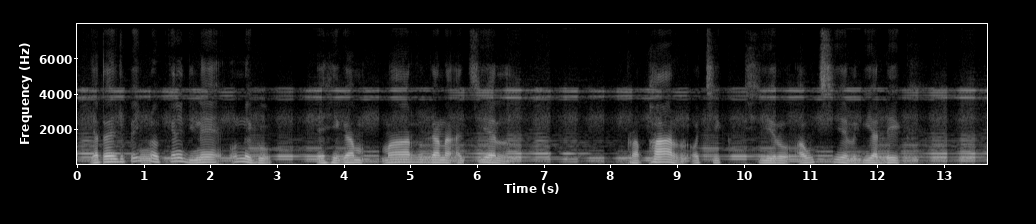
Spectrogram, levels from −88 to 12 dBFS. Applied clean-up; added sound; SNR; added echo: none; Piano; 8 dB; none.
